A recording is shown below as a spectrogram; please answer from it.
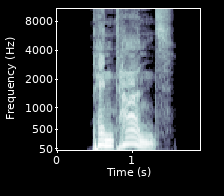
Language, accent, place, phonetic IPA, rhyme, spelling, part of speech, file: German, Germany, Berlin, [ˌpɛnˈtaːns], -aːns, Pentans, noun, De-Pentans.ogg
- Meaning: genitive of Pentan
